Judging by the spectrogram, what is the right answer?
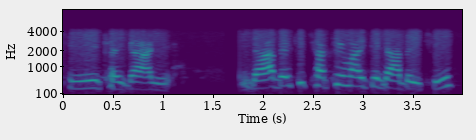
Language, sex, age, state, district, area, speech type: Maithili, female, 60+, Bihar, Muzaffarpur, rural, conversation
